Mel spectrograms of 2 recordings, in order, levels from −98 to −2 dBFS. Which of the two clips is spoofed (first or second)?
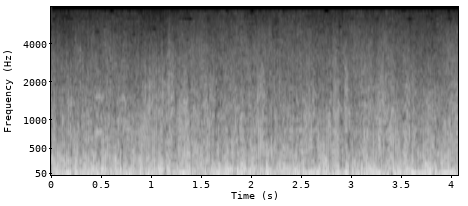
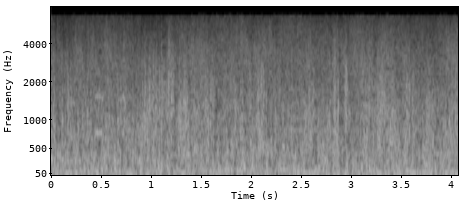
first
